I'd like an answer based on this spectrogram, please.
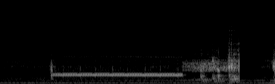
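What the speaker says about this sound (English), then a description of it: "Someone's getting a phone call." A steady telephone tone from a phone receiving a call holds for over a second, then gives way to brief clattering, handset-like noises at close range, with no voices.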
